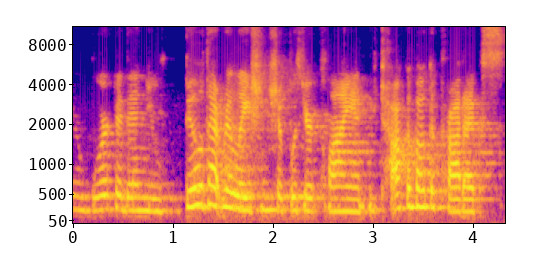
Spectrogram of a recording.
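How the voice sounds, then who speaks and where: Here is a woman with a plain, everyday voice and a fairly high pitch. She speaks at a moderate pace with fairly even intonation. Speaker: hair stylist educator. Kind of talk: live hair tutorial.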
